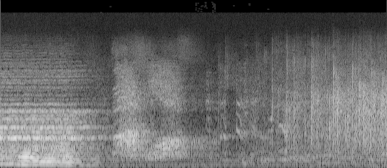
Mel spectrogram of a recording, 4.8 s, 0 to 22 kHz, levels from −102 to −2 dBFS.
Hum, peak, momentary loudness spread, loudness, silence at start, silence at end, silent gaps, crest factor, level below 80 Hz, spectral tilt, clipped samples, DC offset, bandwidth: none; -6 dBFS; 21 LU; -23 LUFS; 0 s; 0 s; none; 18 dB; -44 dBFS; -5.5 dB/octave; under 0.1%; under 0.1%; 16 kHz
